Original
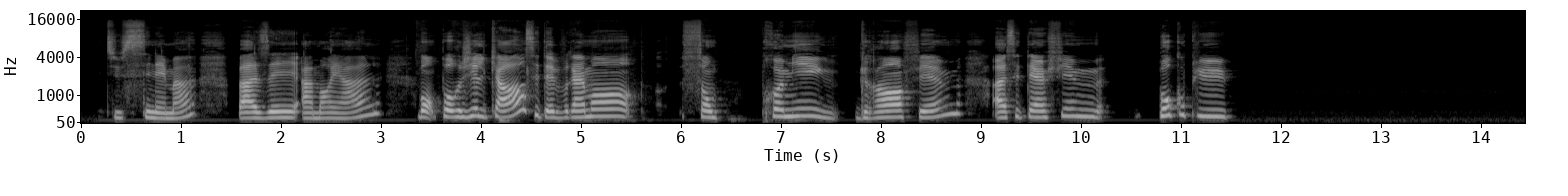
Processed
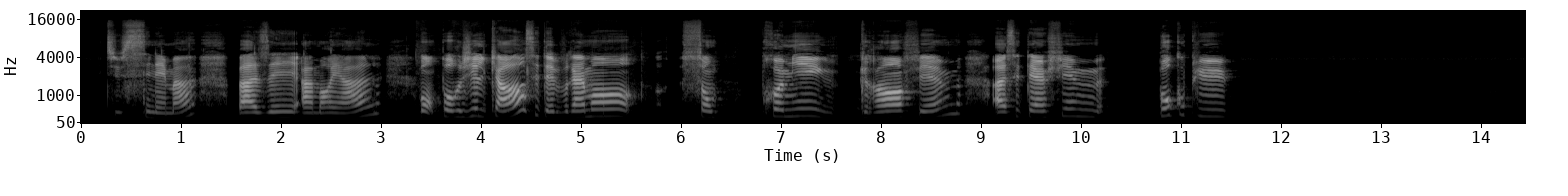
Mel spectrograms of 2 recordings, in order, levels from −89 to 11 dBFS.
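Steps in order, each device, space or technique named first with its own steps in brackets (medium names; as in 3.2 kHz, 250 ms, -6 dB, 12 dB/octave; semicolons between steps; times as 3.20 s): headphones lying on a table (high-pass 1.1 kHz 24 dB/octave; peaking EQ 3.9 kHz +12 dB 0.53 oct); 5.23–6.12 s: dynamic bell 2.1 kHz, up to -6 dB, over -46 dBFS, Q 0.93; trim -2 dB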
